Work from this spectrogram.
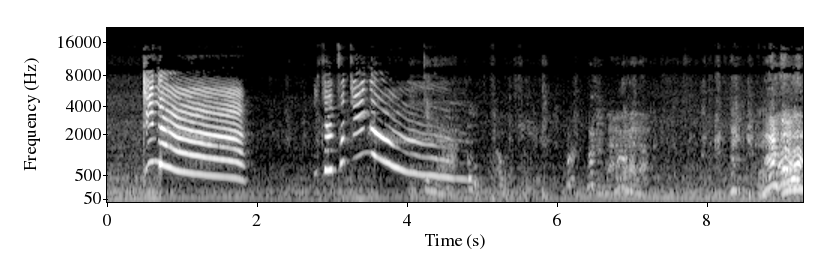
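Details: Male Keeshond excited while waiting for dinner, giving two drawn-out whining howls that slide downward in pitch, the second rising before falling, followed by softer yips and a woman's voice talking.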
